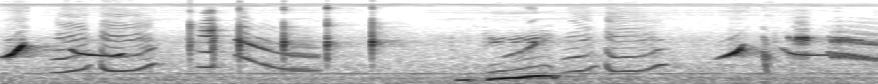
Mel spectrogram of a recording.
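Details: Talking pet parrot that copies human words, reportedly saying 'Mitthu Mitthu'. Bends of whistled tone, sharp clicks and squeaky, voice-like syllables follow one another in quick, uneven sequence.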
